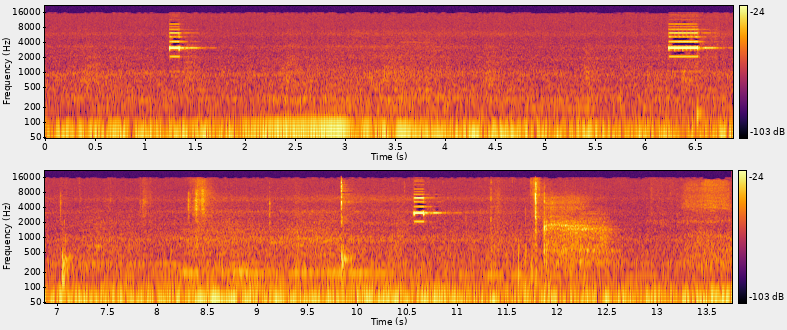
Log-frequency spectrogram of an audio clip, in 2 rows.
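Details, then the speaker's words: Woodpecker iLED dental curing light beeping every five seconds during composite polymerization (3M Filtek Z250) in a bathymeter depth test: short electronic beeps over quiet room noise, marking the timed cycle. "the lamp beeps from five every five seconds so we can make an estimation when the polymerization will end"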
